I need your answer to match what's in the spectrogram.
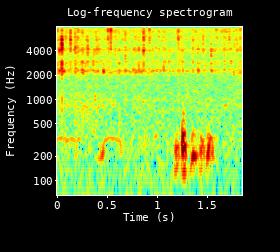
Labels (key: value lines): label: ambient
recorder: HydroMoth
